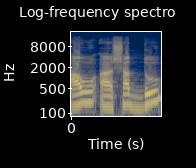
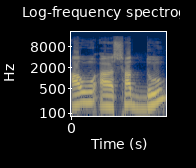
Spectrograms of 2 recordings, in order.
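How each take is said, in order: Both takes have the same delivery.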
